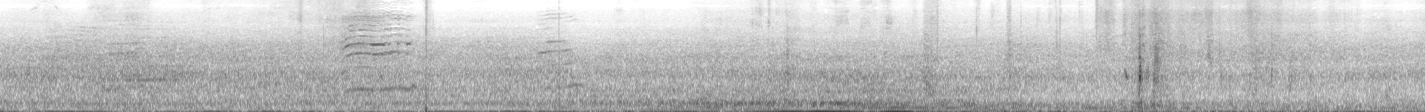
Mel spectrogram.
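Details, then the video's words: Street-living stray cat meowing for food as it approaches; two brief meows close together early on, then only a constant low urban rumble with a louder swell of traffic noise. "Cute stray Cat who gently Meow and approach me and ask for Food."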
